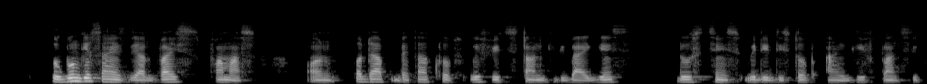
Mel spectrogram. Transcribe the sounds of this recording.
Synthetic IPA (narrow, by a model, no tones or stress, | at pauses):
uɡ͡bũnɡɛtsajɛ̃nsdiadvaɪsfamas | ɔ̰̃nɔdabɛtaklɔbswifitstãndɡidiɡ͡baɪaɡɛ̃nst | dostĩŋswḭdedistɔpãnɡiv̥plãntsik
